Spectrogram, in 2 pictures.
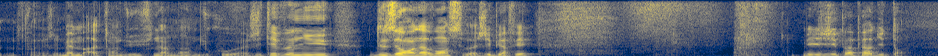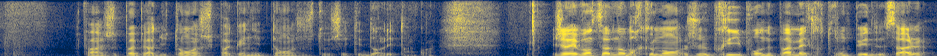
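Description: A young man hosting a podcast, telling a travel story in a casual, animated way and talking straight to listeners. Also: on the low side. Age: young adult. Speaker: podcast host.

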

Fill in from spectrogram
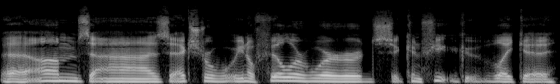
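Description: A podcast host with a medium-pitched, steady, heavily creaky voice full of vocal fry rambles through a bedtime monologue. He wanders onto tangents, stops and restarts, and trips over his words in a meandering, halting, digressive way. The recording is dry, with no room echo.

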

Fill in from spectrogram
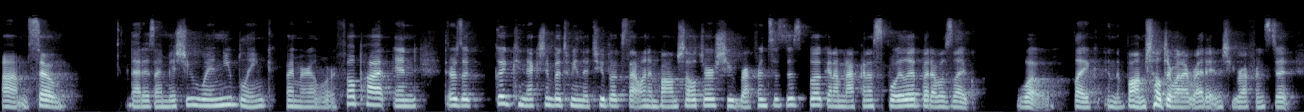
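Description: Woman, podcast co-host, lowish voice, chatty, slightly hoarse. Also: steady tone, quick pace. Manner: chatty, reads passages aloud, laughs easily. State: losing her voice. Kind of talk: casual book-talk podcast.

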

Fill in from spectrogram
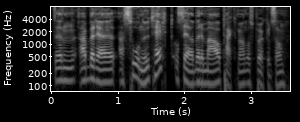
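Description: A man's voice: medium pitch, fairly even intonation, dark tone, no echo, clean studio sound. A man of forty presenting a podcast in a casual, chatty style. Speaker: podcast host.

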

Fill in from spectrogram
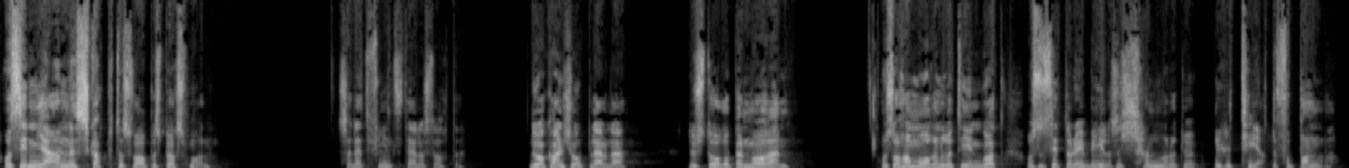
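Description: A man giving a live motivational talk to an audience, leading a guided exercise with slow, measured pauses. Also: high-pitched, animated, no room sound, clean studio sound. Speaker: motivational speaker.

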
